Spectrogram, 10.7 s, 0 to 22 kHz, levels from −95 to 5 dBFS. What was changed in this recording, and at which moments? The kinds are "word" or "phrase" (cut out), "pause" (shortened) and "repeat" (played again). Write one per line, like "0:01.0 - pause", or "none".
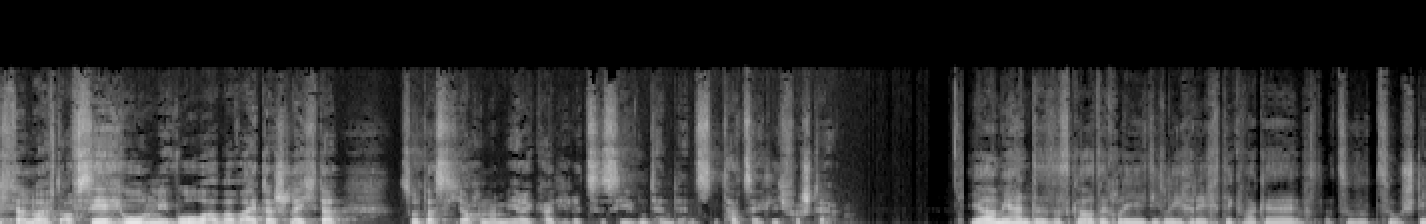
0:07.2 - pause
